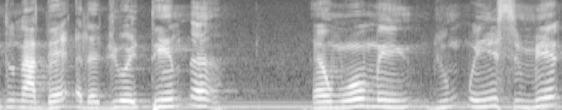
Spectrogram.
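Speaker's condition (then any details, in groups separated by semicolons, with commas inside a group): Cerebral palsy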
